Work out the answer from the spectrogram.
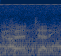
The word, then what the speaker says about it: Fantetti: Fantetti.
